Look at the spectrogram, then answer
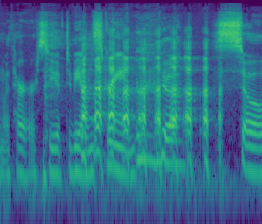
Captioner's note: Stephanie laughs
